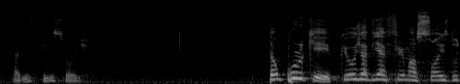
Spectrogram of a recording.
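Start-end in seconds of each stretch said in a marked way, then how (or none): 2.7-4.6 emphatic raised voice. Acted.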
